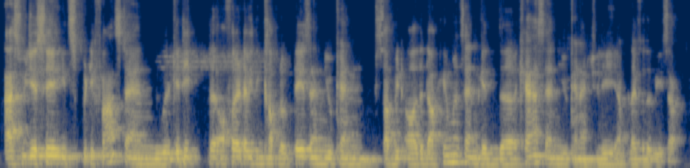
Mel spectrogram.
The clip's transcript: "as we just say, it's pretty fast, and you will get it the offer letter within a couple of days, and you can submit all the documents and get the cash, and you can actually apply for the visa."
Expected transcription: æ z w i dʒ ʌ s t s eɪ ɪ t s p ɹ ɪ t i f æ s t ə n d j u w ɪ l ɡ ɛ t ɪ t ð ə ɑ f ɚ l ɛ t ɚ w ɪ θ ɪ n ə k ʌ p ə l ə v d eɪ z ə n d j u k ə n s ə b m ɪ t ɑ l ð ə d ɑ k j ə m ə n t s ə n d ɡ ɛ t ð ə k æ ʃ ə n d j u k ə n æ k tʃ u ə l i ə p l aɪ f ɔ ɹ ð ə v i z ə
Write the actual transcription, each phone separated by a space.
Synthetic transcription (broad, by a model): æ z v i dʒ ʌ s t s eɪ ɪ t s p ɹ ɪ t i f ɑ s t ə n d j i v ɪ l ɡ ɛ t ɪ t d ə ɑ f ɚ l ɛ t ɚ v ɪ t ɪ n k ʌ p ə l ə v d eɪ z ə n d j u k ə n s ə b m ɪ t ɑ l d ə d ɑ k j ə m ə n t s ə n d ɡ ɛ t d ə k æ s ə n d j u k ə n æ k tʃ u ə l i ə p l aɪ f ɔ ɹ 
